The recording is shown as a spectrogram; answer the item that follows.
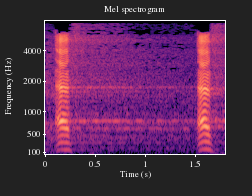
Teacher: الواو والفاء أيضا من حروف الشفتين، فالواو من الشفتين بانضمامهما أو، والفاء من ماذا؟ من الشفة السفلى مع الثنايا العليا أف أف. وأيضا أن الفاء حرف ضعيف أضعف من الميم، يقولون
